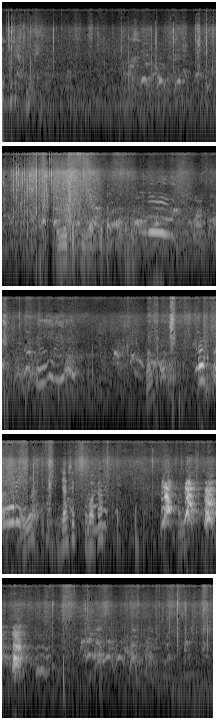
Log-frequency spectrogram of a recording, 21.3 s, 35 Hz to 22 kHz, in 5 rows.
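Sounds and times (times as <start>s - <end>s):
dogs yipping and whimpering: 2.5s - 13.6s, 16.0s - 21.0s
speech: 5.4s - 7.5s, 13.3s - 15.1s.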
